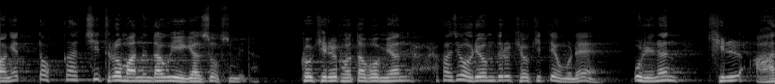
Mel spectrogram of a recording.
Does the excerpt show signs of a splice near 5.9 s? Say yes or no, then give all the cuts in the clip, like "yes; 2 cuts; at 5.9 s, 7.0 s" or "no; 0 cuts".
no; 1 cut; at 2.8 s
